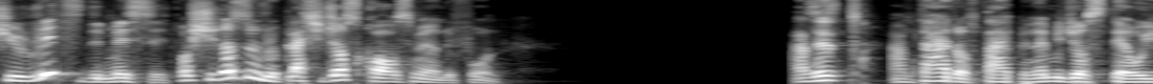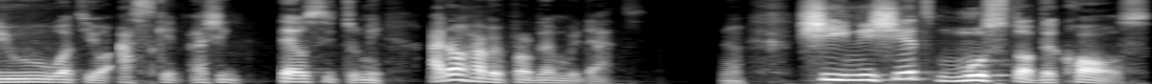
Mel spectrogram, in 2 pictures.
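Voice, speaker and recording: A man's medium-pitched voice with vocal fry, very fast yet broken by long, frequent pauses, with very wide pitch swings and big swings in loudness, in a dry, close, very clean recording with no echo and a silent background. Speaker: podcast guest. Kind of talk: casual chat.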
